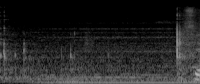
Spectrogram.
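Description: A steel spoon clinking faintly in a glass jar of green chillies pickled in vinegar, a few light ticks over a low steady hum, with a short louder rustle near the end.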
